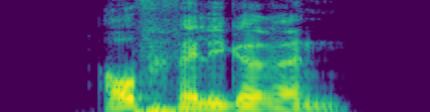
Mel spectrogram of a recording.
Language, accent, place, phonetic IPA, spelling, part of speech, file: German, Germany, Berlin, [ˈaʊ̯fˌfɛlɪɡəʁən], auffälligeren, adjective, De-auffälligeren.ogg
- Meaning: inflection of auffällig: 1. strong genitive masculine/neuter singular comparative degree 2. weak/mixed genitive/dative all-gender singular comparative degree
